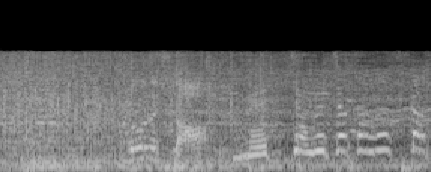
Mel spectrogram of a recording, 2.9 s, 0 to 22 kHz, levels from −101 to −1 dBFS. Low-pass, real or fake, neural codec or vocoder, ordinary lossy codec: 7.2 kHz; fake; vocoder, 22.05 kHz, 80 mel bands, Vocos; MP3, 64 kbps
